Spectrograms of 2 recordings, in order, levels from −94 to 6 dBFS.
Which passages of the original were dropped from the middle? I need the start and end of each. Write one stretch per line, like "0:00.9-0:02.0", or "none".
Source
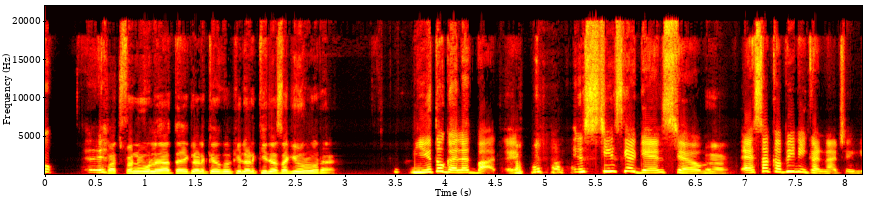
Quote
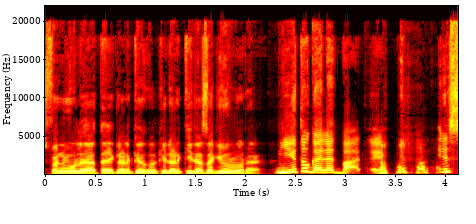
0:02.9-0:03.5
